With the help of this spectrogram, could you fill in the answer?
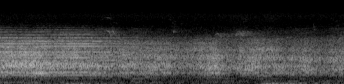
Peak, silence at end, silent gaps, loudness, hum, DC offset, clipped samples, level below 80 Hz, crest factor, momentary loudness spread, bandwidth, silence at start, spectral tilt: -8 dBFS; 0 s; none; -25 LUFS; none; under 0.1%; under 0.1%; -56 dBFS; 18 dB; 9 LU; 16.5 kHz; 0 s; -1.5 dB/octave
